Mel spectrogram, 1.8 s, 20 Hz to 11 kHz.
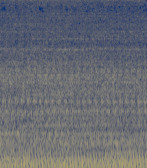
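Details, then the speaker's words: Endeavour 32 sailboat diesel just launched, after replacing the start switch and push button and rewiring: steady low chug at idle, even and smooth with no misses or knocks, shifts smoothly; running healthy. "hopefully you can hear that sound but that's the sound of a diesel running got the switches figured out uh everything is running really well"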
